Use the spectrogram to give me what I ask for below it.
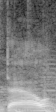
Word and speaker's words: Tao: hi my name is Dao my boss here it's called Tao but pronounced with a d Dao um I've lived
